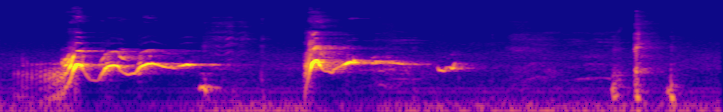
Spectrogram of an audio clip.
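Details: Dog answering a wolf sound played by a digital assistant with two wavering, yodel-like howls that rise sharply then waver and fade, followed by a few short clicks and knocks.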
